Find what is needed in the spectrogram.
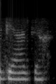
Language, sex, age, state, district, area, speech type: Odia, female, 18-30, Odisha, Rayagada, rural, conversation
